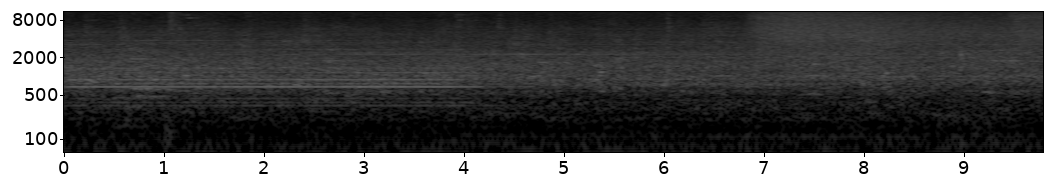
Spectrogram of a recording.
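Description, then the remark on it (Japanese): A Nankai Electric Railway semi-express train rumbles steadily along the rails, a continuous loud roar with a faint high whine from the wheels, with no voices. “皆様、本日も南海電鉄のご利用くださいましてありがとうございます。”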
